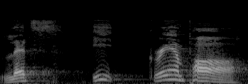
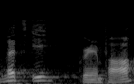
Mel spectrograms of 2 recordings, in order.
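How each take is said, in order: First: "Let's eat," a pause, then "Grandpa" said as the one spoken to; comma pause. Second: "Let's eat Grandpa" run together, no pause; no comma. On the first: Pastor showing the comma, pause after "eat". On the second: Pastor showing the missing comma, no pause at all. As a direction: glide straight from "eat" into "Grandpa". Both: Shown as a demonstration. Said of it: "Think of the disparity between".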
